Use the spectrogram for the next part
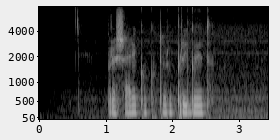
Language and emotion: Russian, neutral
